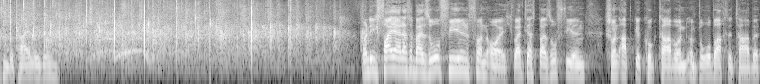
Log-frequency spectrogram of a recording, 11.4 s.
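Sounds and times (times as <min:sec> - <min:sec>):
speech: 0:00.0 - 0:01.0, 0:05.4 - 0:11.3
audience applause: 0:00.0 - 0:05.3.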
